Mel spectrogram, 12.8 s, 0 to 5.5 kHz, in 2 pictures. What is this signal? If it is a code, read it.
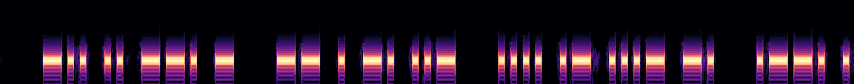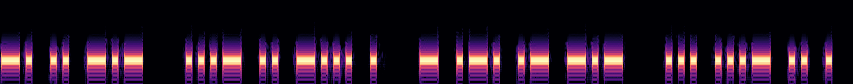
Morse code, heard as a keyed tone, about 26 wpm, 600 Hz. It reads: DIGT MENU HAVN PRIK VIBE TRAK SVIE
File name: Korte ord DK 26wpm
